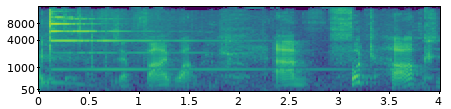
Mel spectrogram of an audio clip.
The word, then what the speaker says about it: Futhark: Foothark is the way I would pronounce this next word. Frank? Futhark. Futhark, because it's Anglo-Saxon.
